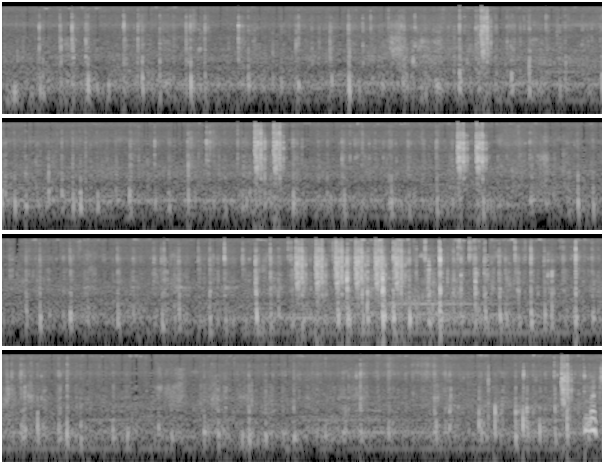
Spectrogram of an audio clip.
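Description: Horse's hooves beating on a sand arena at a trot, a steady run of soft thuds, with a few louder rushes of noise, the longest about two-thirds of the way through.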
